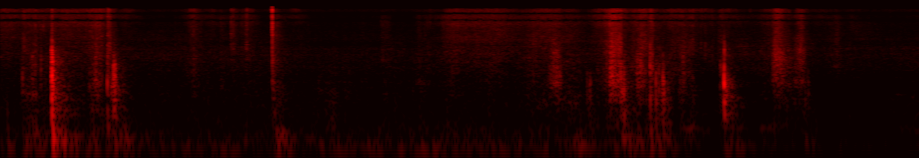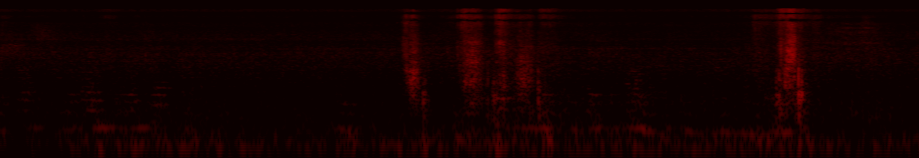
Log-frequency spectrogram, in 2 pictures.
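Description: Shoes tap and scuff on a wooden floor.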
